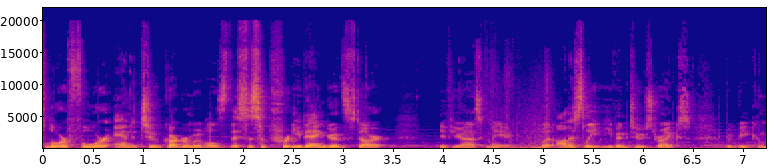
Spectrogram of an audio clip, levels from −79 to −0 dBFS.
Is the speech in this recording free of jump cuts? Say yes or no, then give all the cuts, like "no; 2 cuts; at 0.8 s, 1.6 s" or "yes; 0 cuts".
no; 1 cut; at 4.9 s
